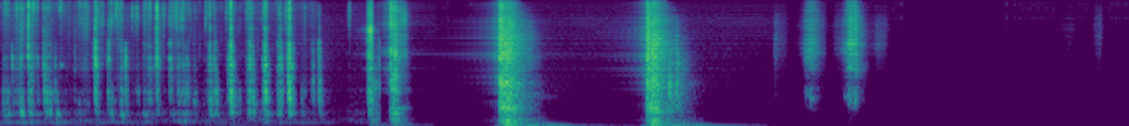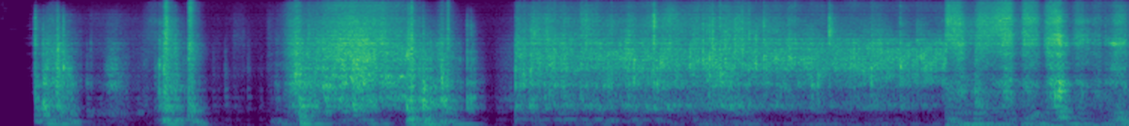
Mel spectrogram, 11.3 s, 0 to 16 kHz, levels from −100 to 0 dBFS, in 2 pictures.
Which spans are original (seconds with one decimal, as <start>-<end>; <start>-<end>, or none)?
0.9-1.4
